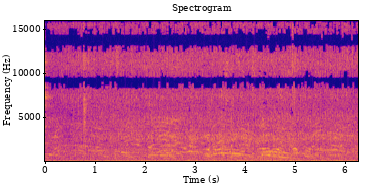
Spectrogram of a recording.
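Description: Deutz-Fahr tractor's diesel engine running close by with a steady low rumble, under crowd chatter and voices calling out.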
